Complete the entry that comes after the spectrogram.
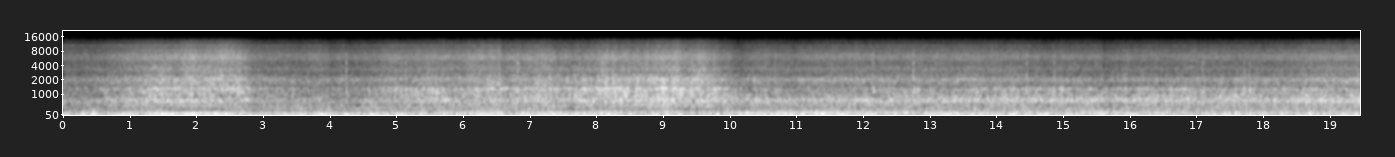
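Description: Car engine pulling up a steep mountain pass, heard from inside the cabin under steady road and wind noise, its note shifting now and then.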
